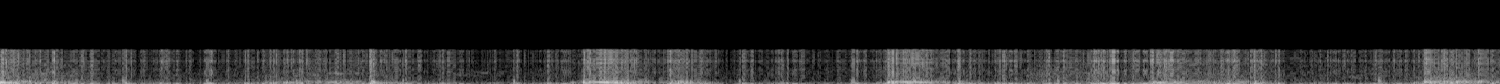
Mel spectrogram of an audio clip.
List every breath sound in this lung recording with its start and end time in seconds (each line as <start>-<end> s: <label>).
0.00-0.53 s: exhalation
0.00-0.53 s: crackles
2.92-3.68 s: inhalation
3.68-4.36 s: exhalation
3.68-4.36 s: crackles
5.81-6.65 s: wheeze
5.84-6.66 s: inhalation
6.67-7.51 s: crackles
6.69-7.52 s: exhalation
8.89-9.66 s: inhalation
8.89-9.66 s: wheeze
9.97-10.64 s: exhalation
9.97-10.64 s: crackles
11.48-12.25 s: inhalation
11.48-12.25 s: wheeze
12.28-12.96 s: exhalation
12.28-12.96 s: crackles
14.28-15.00 s: inhalation
14.28-15.00 s: crackles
